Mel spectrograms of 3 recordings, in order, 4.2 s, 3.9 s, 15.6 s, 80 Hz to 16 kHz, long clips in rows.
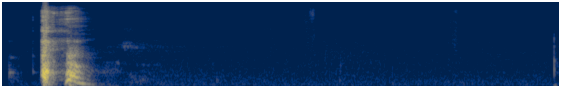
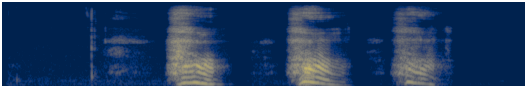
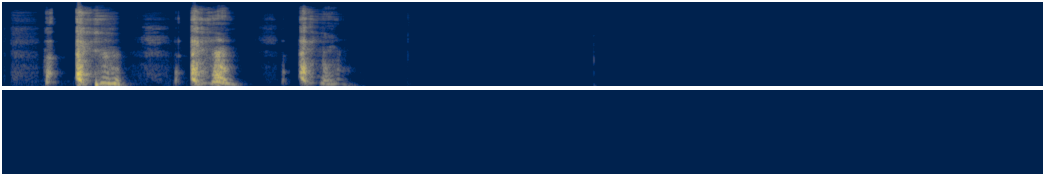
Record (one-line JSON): {"cough_length": "4.2 s", "cough_amplitude": 32768, "cough_signal_mean_std_ratio": 0.16, "exhalation_length": "3.9 s", "exhalation_amplitude": 17556, "exhalation_signal_mean_std_ratio": 0.36, "three_cough_length": "15.6 s", "three_cough_amplitude": 32768, "three_cough_signal_mean_std_ratio": 0.13, "survey_phase": "beta (2021-08-13 to 2022-03-07)", "age": "65+", "gender": "Female", "wearing_mask": "No", "symptom_fatigue": true, "symptom_headache": true, "symptom_other": true, "symptom_onset": "8 days", "smoker_status": "Ex-smoker", "respiratory_condition_asthma": false, "respiratory_condition_other": false, "recruitment_source": "REACT", "submission_delay": "1 day", "covid_test_result": "Negative", "covid_test_method": "RT-qPCR", "influenza_a_test_result": "Negative", "influenza_b_test_result": "Negative"}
